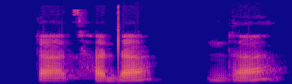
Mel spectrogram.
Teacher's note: त थ द ये किससे हो जाएंगे? दंत से हो जाएंगे।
